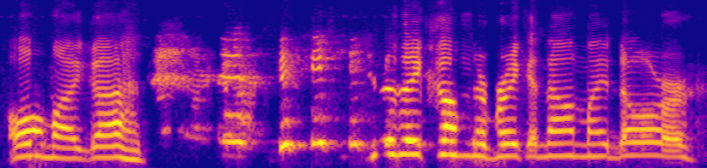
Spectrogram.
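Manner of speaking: hammed-up dread at the door; being chased. Mock panic, they're coming.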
